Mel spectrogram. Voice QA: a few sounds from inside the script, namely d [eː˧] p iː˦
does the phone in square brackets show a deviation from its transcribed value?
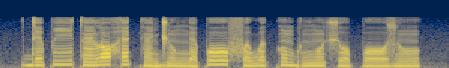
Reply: yes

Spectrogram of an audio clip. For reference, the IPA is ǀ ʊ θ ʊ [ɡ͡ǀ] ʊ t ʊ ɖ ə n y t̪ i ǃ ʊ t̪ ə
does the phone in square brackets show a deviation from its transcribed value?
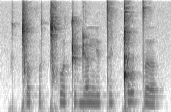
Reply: yes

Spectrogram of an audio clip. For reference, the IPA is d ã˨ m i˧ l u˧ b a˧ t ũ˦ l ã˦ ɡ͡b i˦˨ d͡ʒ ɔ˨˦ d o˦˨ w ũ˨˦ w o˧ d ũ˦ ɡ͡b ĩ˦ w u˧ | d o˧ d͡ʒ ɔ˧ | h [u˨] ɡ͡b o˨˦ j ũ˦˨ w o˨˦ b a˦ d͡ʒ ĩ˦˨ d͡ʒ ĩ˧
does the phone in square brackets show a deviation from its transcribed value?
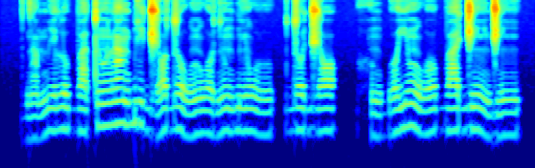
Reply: yes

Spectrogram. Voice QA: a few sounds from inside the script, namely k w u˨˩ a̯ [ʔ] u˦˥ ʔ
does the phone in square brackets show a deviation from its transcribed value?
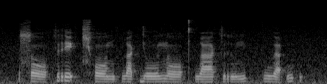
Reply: no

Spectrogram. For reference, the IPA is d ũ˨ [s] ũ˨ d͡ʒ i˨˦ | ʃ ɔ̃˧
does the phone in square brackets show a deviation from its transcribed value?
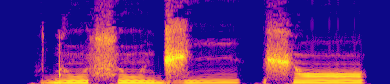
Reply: no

